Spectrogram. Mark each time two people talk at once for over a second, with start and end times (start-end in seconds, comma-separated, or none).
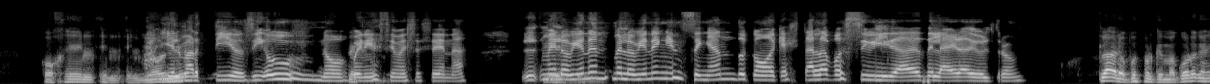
none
